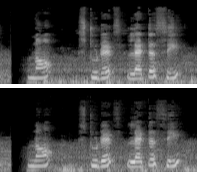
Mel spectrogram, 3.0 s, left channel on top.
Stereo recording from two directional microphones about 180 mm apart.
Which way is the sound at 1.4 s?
25° left (ahead or behind).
